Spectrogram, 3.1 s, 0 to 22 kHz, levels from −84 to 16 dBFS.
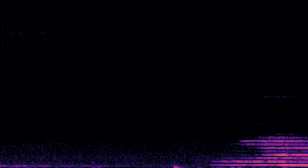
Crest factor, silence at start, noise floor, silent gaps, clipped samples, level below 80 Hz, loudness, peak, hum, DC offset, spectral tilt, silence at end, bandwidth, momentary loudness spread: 20 dB; 1.75 s; -68 dBFS; none; under 0.1%; -78 dBFS; -32 LUFS; -16 dBFS; none; under 0.1%; -4.5 dB/octave; 0 s; 9.8 kHz; 24 LU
